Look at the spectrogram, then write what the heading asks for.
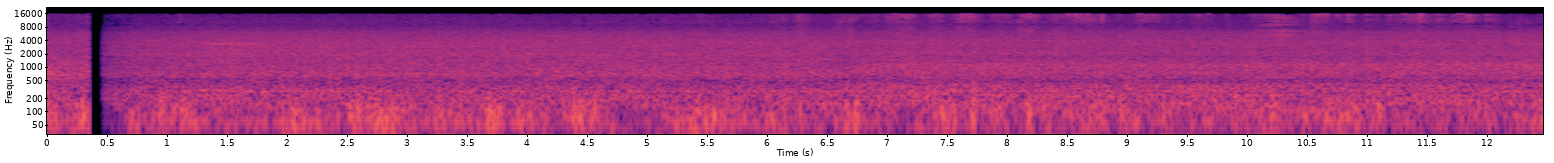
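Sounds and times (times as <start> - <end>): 
stormy wind over rough sea: 0.0 - 12.4
churning surf of stormy sea: 4.7 - 12.4.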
